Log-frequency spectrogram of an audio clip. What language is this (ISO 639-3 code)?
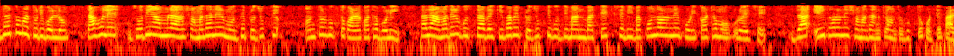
ben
